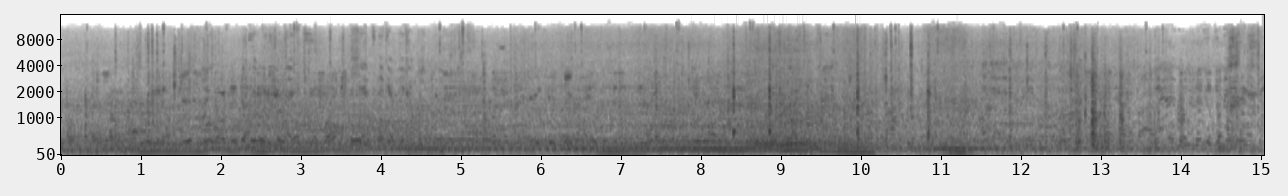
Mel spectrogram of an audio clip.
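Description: A four-wheel-drive engine idling with a steady low hum. Scattered sharp clicks and knocks come in the second half.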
